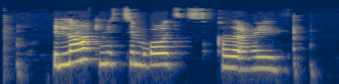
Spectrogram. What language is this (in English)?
Kabyle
